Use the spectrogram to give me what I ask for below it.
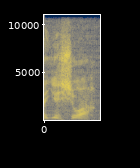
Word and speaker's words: Yeshua: Qué significa Dios salva se pronuncia yeshua y significa Dios salva de hecho Es bien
